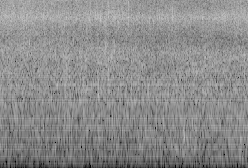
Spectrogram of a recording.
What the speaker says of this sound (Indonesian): ombaknya lumayan deras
